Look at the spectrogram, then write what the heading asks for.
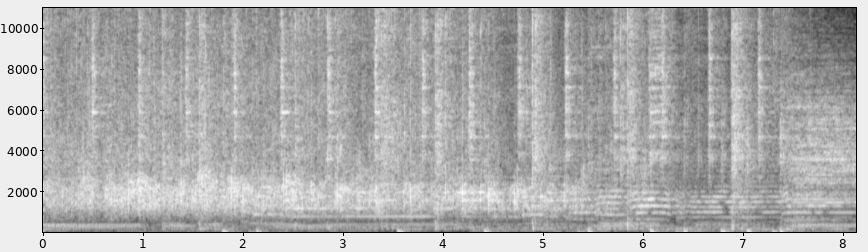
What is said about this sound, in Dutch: Dames en heren, een hartelijk applaus voor Jaap Henk Hoepman.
